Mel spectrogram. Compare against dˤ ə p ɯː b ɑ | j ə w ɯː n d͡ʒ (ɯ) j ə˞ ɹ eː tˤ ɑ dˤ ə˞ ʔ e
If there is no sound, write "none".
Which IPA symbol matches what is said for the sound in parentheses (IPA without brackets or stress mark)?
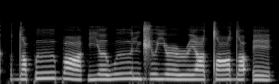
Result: ɯ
